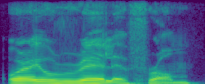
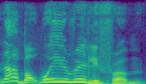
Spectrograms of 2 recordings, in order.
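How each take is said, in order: First: Lightly put-on posh accent. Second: Higher, casual street voice of a mate; mandem friend. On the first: Showing how someone asks where you're from, posh accent. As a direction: ask it in a middle-class posh accent. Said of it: "in an accent going". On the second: Retold or imitated. One of the mandem asks where you're really from, casual mate voice. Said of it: "you're with the man them".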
